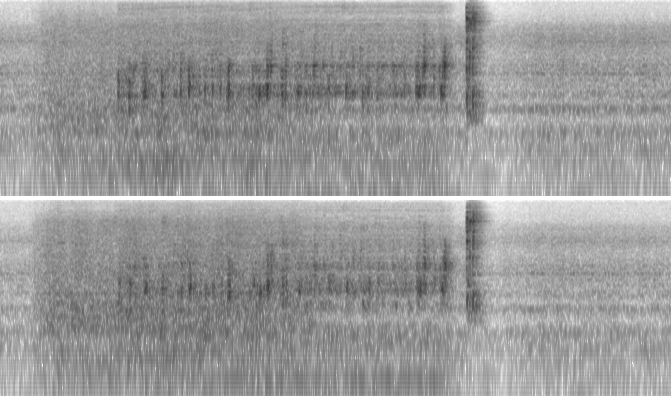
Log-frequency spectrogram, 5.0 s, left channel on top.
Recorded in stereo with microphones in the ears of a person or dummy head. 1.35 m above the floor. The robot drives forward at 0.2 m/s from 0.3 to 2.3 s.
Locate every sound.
0.9 s boiling: 45° left (ahead or behind), 2.5 m; by 3.4 s 40° left (ahead or behind), 2.5 m
3.5 s a camera shutter: 35° left (ahead or behind), 3.5 m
